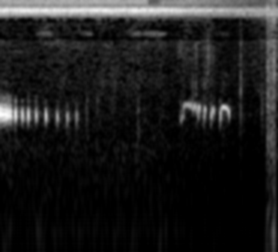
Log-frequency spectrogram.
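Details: Zebra dove lure call for trapping: a run of short evenly spaced coos slowing and fading, then after a pause a fuller rolling phrase of quick coos, ending with a sharp knock.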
